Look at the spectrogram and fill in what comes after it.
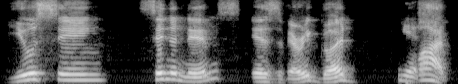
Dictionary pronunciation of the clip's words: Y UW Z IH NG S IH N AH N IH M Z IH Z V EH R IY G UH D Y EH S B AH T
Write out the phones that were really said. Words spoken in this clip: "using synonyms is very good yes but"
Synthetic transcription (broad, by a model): Y UW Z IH NG S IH N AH N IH M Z IH Z V EH R IY G UH D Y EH B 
